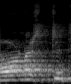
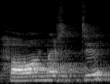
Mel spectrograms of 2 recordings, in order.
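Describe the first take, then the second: First: The word begins directly with a vowel. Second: The word begins with an h sound. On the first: The speaker calls it right. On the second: The speaker calls it wrong.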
